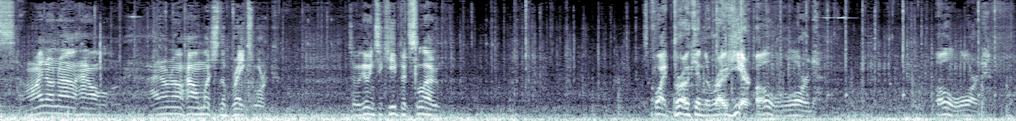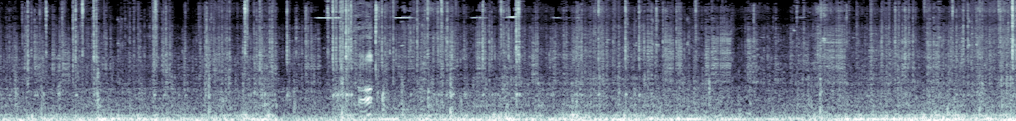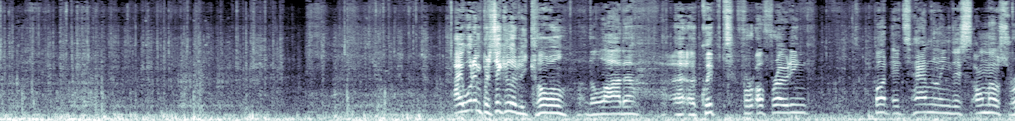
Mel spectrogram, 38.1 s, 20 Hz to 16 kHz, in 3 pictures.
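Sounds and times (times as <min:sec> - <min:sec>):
car and tyres rumbling on gravel: 0:00.0 - 0:38.0
suspension knocks and rattles: 0:00.0 - 0:38.0.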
